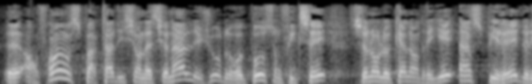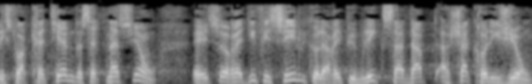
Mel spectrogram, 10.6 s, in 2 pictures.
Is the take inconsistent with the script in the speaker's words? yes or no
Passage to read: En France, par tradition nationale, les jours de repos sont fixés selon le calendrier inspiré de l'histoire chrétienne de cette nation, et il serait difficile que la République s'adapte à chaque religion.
no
